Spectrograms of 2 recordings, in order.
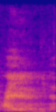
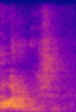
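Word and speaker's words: München: 많은 축구 팬들 뭐 미넨 생각나는 바이에른 미넨. 바이에른 뮌헨. 걔네는 발음을 바이에른 뮌헨. 뮌헨. 걔네는 발음을 이렇게 하더라고요. 알리안츠 아레나.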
